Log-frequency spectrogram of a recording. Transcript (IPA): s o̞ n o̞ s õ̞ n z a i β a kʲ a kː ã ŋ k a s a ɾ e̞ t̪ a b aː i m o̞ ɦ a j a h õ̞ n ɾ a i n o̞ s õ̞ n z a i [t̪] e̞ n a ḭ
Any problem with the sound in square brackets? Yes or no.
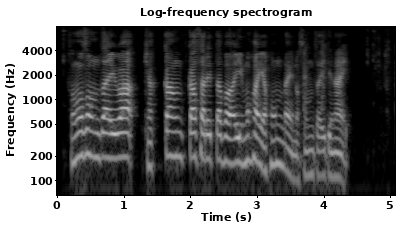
yes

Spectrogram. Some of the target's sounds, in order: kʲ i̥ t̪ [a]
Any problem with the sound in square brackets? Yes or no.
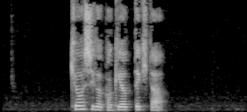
no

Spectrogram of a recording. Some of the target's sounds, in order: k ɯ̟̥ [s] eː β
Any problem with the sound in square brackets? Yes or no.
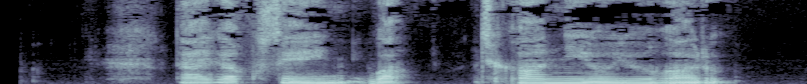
no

